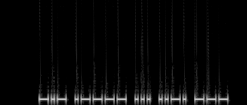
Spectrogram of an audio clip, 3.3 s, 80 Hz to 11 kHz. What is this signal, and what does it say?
Morse code, heard as a keyed tone, about 33 wpm, 700 Hz. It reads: K1SFO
